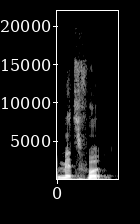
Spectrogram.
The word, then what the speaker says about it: mitzvot: Mitzvot? Mitzvot. Mitzvot. Okay. It's like an ot, not a ut.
